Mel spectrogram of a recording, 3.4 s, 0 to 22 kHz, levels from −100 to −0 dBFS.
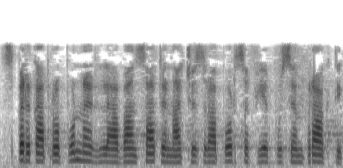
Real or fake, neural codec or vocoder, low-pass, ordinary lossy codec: real; none; 7.2 kHz; Opus, 64 kbps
